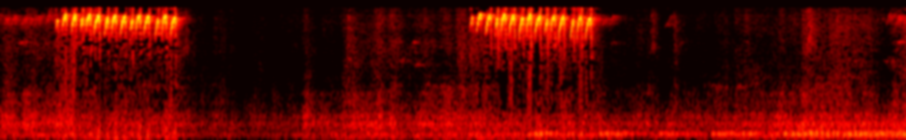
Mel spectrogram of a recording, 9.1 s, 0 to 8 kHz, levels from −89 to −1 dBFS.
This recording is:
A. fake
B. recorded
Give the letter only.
A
